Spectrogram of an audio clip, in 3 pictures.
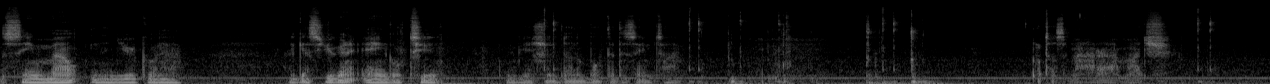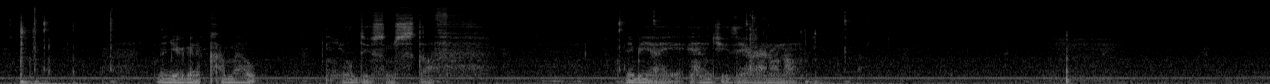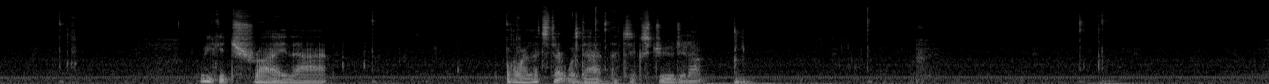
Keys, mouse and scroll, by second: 6.9 click, 7.4 shift+middle click, 8.6 e, 9.1 g, 12.9 e, 13.8 click, 19.2 middle click, 20.7 a, 21.1 middle click, 29.1 middle click, 31.1 e, 32.7 KP_3, 34.0 click, 36.4 middle click.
